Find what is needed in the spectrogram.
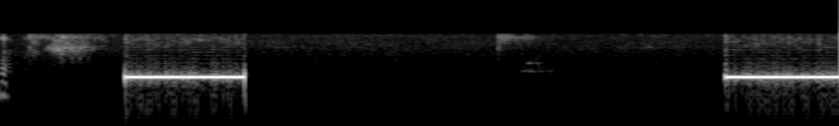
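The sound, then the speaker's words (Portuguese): Ringback tone of a phone call going unanswered: two steady, low-pitched tone bursts, each about one second long, separated by several seconds of near-silence with only a faint brief noise in between. “Que eu tô tentando ligar pra ele de outro número, sabe? Mas ele não atende.”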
